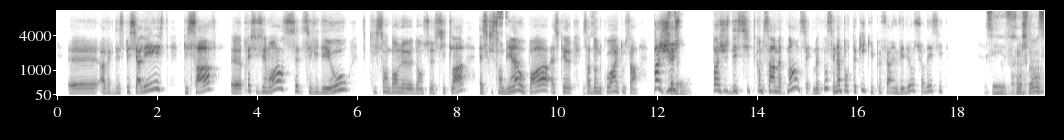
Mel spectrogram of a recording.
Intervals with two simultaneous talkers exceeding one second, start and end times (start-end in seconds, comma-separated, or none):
none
